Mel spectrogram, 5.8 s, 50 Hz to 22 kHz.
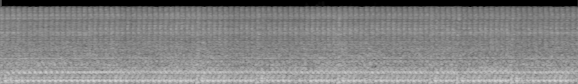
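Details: John Deere 112 round fender tractor with a Kohler K181 single-cylinder, after governor and throttle assembly adjustments: a steady, even thump with no hunting or surging. Running normally; the owner thinks the idle needs lowering a little.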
